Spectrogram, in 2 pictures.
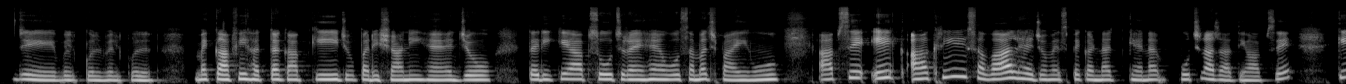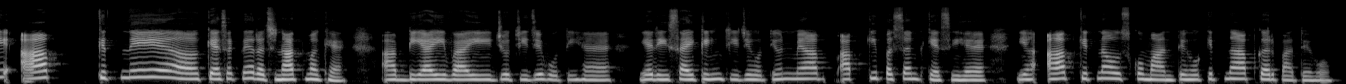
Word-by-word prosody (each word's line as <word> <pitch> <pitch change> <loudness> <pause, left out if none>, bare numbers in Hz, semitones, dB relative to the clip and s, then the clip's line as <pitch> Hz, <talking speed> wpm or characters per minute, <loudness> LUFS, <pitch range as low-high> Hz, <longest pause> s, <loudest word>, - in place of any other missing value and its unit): जी, 215 -4 +2
बिल्कुल, 195 0 -2
बिल्कुल। 195 0 -2 0.6
मैं 225 +1 +3
काफ़ी 230 +1 +5
हद 220 -3 +3
तक 230 -1 +4
आपकी 220 +2 +2
जो 215 +1 -3
परेशानी 205 0 +2
है 205 0 +2
जो 210 +3 +1 0.5
तरीके 225 +2 0
आप 235 -2 -1
सोच 235 -2 +1
रहे 220 -1 +3
हैं 230 -1 +4
वो 225 0 +2
समझ 225 +1 +1
पाई 200 -1 +1
हूँ। 215 +4 +3 0.5
आपसे 245 +6 0
एक 295 +1 +2
आख़िरी 325 +9 +1
सवाल 270 -1 +3
है 255 -3 +2
जो 225 0 -1
मैं 220 +1 -1
इस 220 - -6
पे 230 - -3
करना 210 -1 0
कहना 210 +1 -3 0.2
पूछना 230 +2 -1
चाहती 195 -3 -4
हूँ 190 0 -1
आपसे, 185 +10 -5 0.5
कि 325 - +1 0.2
आप 310 +2 +4 0.4
कितने 310 +2 0 0.3
अ, 260 -4 +3
कह 250 -2 +4
सकते 260 +1 -5
हैं 280 - +1
रचनात्मक 230 0 +2
हैं? 175 -3 -1 0.4
आप 220 0 0
डी 225 +1 +1
आई 225 +1 +4
वाई 220 0 +2
जो 235 +3 -1
चीज़ें 220 +1 -3
होती 210 -2 -6
हैं 205 -2 -3 0.3
या 225 +1 0
रिसाइक्लिंग 225 +2 0
चीज़ें 225 -1 -4
होती 215 +1 -4
हैं 240 - -1
उनमें 255 0 -2
आप 260 -1 -1
आपकी 245 +3 -3
पसंद 250 0 -2
कैसी 200 -1 -1
है? 200 0 0 0.3
या 230 0 -1
आप 265 +1 +2
कितना 275 +2 -2
उसको 255 -1 -3
मानते 215 -1 0
हो? 220 0 0
कितना 255 +2 -1
आप 255 0 -2
कर 230 -2 +1
पाते 195 -2 -6
हो? 185 -1 -5
225 Hz, 165 wpm, -22 LUFS, 210-250 Hz, 0.6 s, काफ़ी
